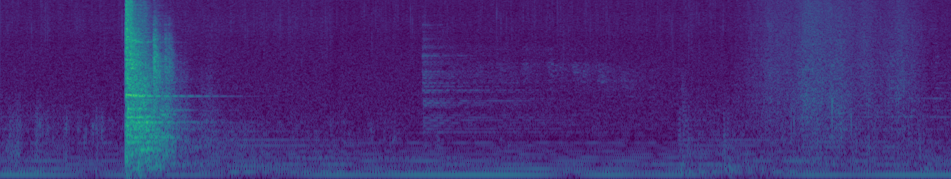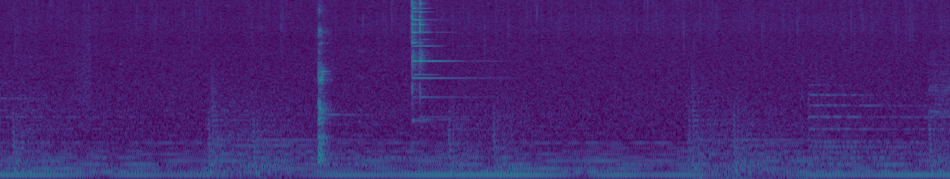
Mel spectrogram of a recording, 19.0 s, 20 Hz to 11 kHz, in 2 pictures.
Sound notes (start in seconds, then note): 1.2 metal clanks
